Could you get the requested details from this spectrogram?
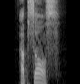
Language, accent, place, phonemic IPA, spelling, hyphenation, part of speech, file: German, Germany, Berlin, /apˈsãːs/, Absence, Ab‧sence, noun, De-Absence.ogg
- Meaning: 1. absence (temporary loss or disruption of consciousness) 2. absent-mindedness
